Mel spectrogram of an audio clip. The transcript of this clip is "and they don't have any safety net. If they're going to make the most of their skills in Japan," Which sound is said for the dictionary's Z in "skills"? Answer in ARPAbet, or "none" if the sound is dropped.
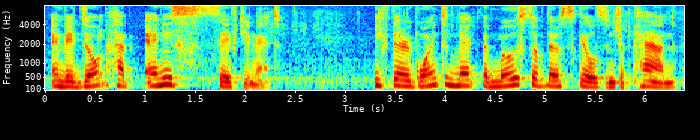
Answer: Z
